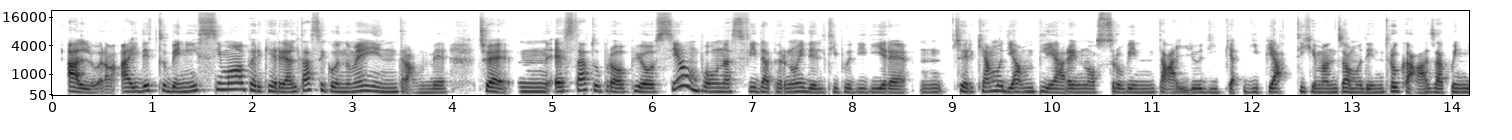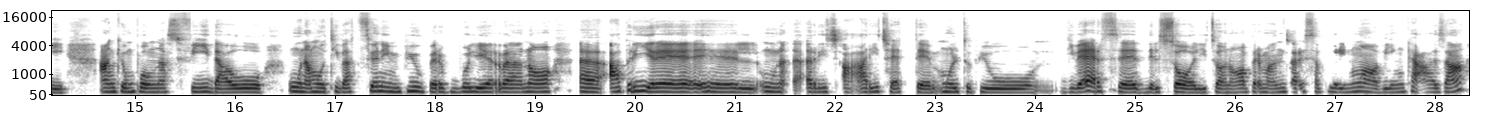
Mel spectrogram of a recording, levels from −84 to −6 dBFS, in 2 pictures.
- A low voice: No, medium, 185 Hz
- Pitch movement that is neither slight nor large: No, narrow, 2.3 semitones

